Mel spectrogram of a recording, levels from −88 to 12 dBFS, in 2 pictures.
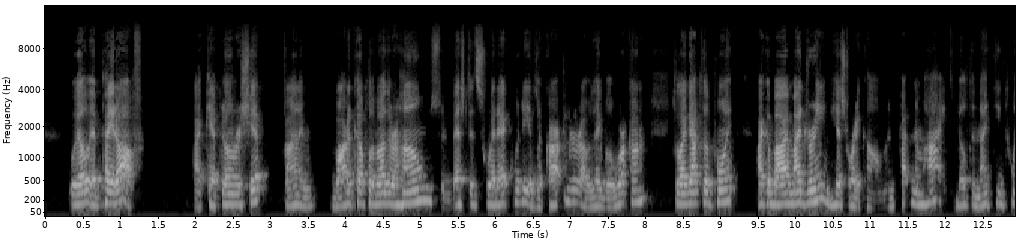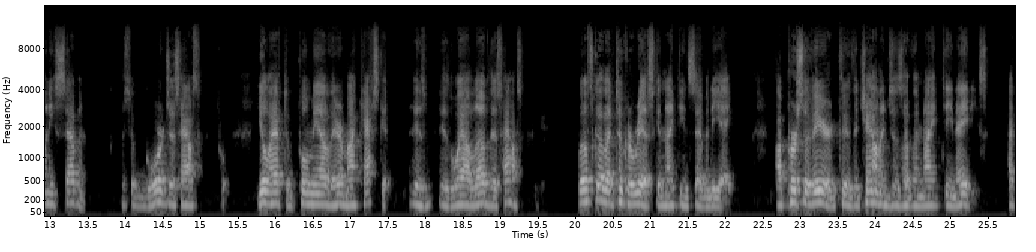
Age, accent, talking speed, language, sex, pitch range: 50-69, American, 200 wpm, English, male, 135-165 Hz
